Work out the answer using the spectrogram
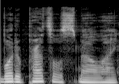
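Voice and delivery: normal talking voice

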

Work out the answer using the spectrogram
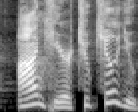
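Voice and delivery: usual speaking voice

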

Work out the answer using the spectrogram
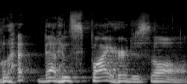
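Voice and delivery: ordinary talk, nothing marked

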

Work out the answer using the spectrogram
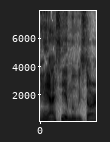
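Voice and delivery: plain

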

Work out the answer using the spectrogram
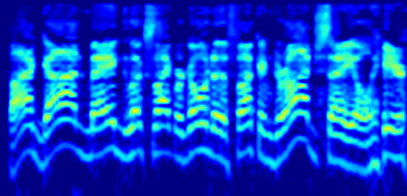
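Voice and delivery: put-on high-pitched southern Alabama accent. Retelling what Collie told Megan while shutting the pickup tailgate, in his southern Alabama voice. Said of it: "He goes in that Alabama, southern Alabama voice".

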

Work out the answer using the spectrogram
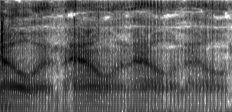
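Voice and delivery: very low, hushed, soft, mournful grieving voice. Retelling a scene where a man repeats his dead wife's name, mock-grieving voice. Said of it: "in a grieving fashion".

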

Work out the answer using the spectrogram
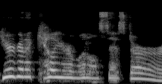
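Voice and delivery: very high, shrieking, furious scream. A mother retelling screaming at her daughter Emmeline, retelling a furious scream. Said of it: "I was screaming at Emmeline yesterday".

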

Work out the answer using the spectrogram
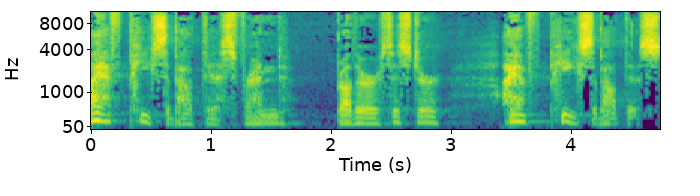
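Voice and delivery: very low, very soft, breathy, pious murmur. Mimicking people who say they have peace about something, breathy tone. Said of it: "with a breathy tone".

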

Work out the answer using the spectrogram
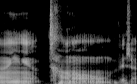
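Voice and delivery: very slow, hushed whisper, a little deep. Reading a chat message aloud as another person would: Milk Dog impression. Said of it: "my impression of Milk Dog".

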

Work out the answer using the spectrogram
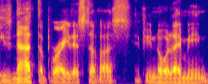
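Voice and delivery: hushed, soft, conspiratorial half-whisper. Voicing a character who glances at another and confides: half-whispering. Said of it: "he whispers at you".

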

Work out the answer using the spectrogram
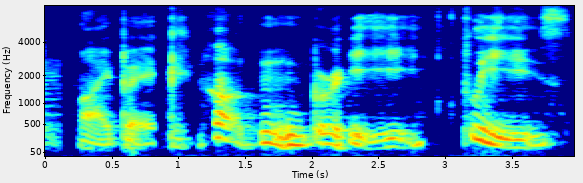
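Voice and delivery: creature voice, crying. Game master voices a creature begging for food, crying creature voice. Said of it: "It starts to cry and just says".

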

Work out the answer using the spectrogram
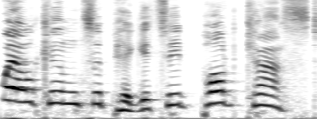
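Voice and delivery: flamboyant camp voice, very high, very slow. Opening the podcast with the welcome; very camp. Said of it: "I've started very camp".

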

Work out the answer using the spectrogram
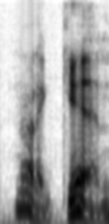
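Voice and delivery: sarcastic tone. [name] responds as Paolo freezes mid-speech again, sarcastic. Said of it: "said [name] sarcastically".

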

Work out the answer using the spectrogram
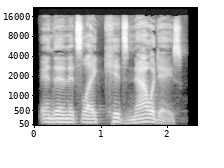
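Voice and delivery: ordinary delivery

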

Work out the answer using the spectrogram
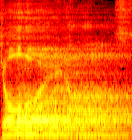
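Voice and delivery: eerie, creepy, spooky voice. A voice in a weird house calls out to two people: creepy voice. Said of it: "there's a creepy voice saying join us".

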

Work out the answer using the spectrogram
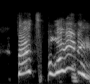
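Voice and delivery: sudden jump into very high falsetto exclamation. Speaker retells what he blurted on seeing blood: retelling a falsetto exclamation. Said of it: "I hit some falsetto level that I've never hit before".

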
